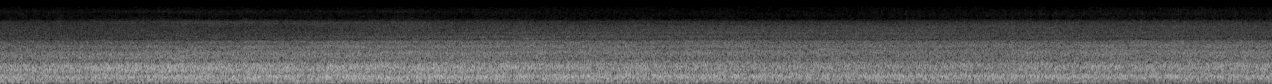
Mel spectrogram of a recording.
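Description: Ocean surf breaking on a sandy beach, a steady, even roar with no letup.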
